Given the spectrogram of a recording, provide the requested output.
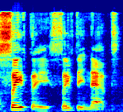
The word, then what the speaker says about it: safety net: Number 4, safety net. We stress at the first syllable.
